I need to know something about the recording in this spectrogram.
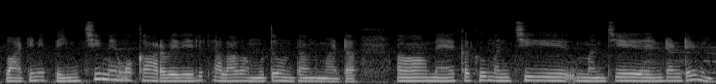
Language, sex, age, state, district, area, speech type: Telugu, female, 18-30, Andhra Pradesh, Palnadu, urban, spontaneous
